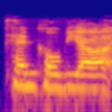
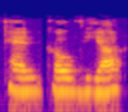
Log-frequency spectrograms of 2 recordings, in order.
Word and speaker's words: Kencovia: i my name is ken kovia and my brand is self-titled ken covia um and it's funny because i broke it up phonetically just so people would um pronounce it correctly because i've struggled all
